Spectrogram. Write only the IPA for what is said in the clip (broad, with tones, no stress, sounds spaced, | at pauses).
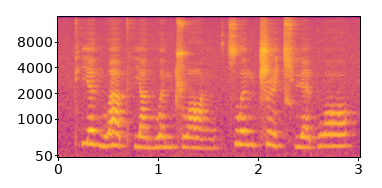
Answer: pʰ j ɛ˥˨ n w ä˥˨ pʰ j ä˨˩ n̪ w ə˨˦ n ʈ͡ʂ w ɑ˨˩ ŋ | t͡s w ə˦ n ʈ͡ʂ ɻ̩˥˨ t͡ɕʰ ɥ ɛ˨˩ p w ɔ˦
